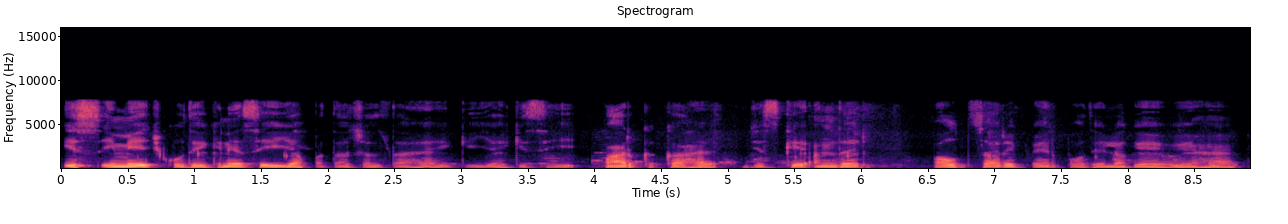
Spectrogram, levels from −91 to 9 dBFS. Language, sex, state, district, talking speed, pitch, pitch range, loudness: Hindi, male, Bihar, Supaul, 155 wpm, 130 Hz, 125-135 Hz, -20 LUFS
